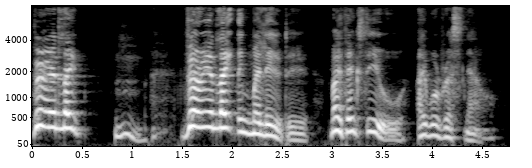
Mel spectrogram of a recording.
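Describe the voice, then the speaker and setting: A woman's voice: medium pitch, wildly swooping pitch, fairly quick, voice pushed up. A woman voicing a whiny, childish male servant who pleads timidly with his lady, in a story read aloud. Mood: pleading.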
